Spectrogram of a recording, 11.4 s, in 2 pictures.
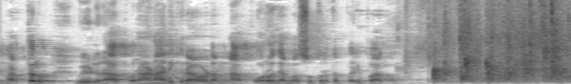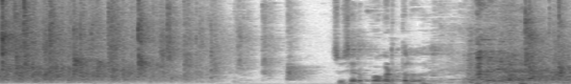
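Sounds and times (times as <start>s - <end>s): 
speech: 0.0s - 4.6s, 9.1s - 11.2s
audience clapping at a Telugu religious discourse: 4.0s - 8.9s, 10.4s - 11.4s
laughter: 10.1s - 11.4s.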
